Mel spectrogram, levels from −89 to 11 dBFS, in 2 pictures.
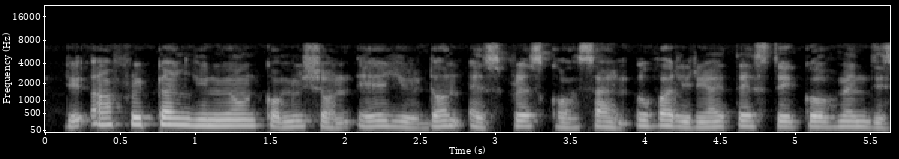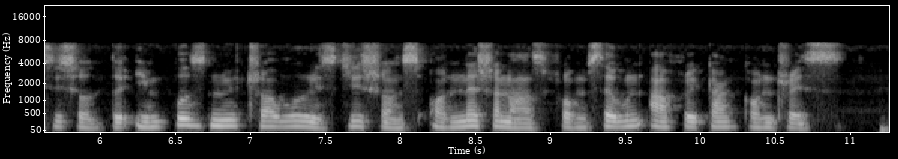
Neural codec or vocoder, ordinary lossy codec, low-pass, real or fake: codec, 16 kHz, 8 kbps, FunCodec, trained on Chinese and English, 25 frames a second; none; 7.2 kHz; fake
